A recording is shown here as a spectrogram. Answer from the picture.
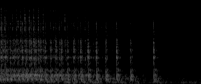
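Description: Plastic numbered board-game spinner clicking as it spins down, the clicks slowing and fading until it stops about a second and a half in.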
